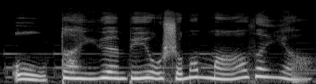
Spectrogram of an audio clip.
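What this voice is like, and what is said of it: Quiet muttering. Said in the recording (Chinese): “小声嘟囔说”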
